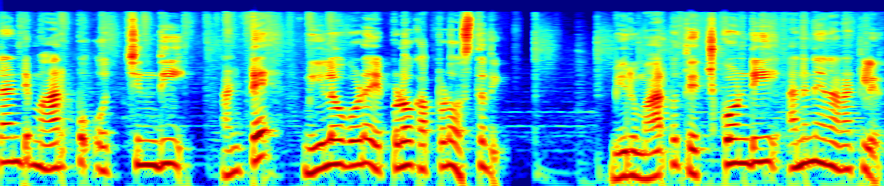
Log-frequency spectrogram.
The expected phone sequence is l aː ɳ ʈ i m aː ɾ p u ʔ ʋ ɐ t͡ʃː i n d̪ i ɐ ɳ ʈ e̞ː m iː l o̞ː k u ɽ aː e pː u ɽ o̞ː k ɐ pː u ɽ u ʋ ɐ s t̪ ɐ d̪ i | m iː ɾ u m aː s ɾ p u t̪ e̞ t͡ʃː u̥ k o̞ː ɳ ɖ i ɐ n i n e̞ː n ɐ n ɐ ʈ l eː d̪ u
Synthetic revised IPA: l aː ɳ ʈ i m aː ɾ p u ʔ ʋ ɐ t͡ʃː i n d̪ i ɐ ɳ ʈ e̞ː m iː l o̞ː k uː ɽ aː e pː u ɽ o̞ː k ɐ pː u ɽ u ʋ ɐ s t̪ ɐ d̪ i | m iː ɾ u m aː ɾ p u t̪ e̞ t͡ʃː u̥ k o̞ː ɳ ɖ i ɐ n i n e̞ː n ɐ n ɐ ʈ l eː d̪ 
